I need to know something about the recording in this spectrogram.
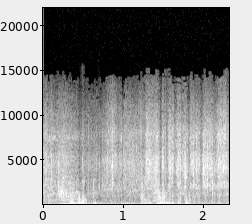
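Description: Wind buffeting a chest-mounted action camera's microphone as a YT Capra full-suspension mountain bike rolls fast down a dirt forest trail, with tyre rumble over the ground and frequent short rattles and knocks from the bike over roots and bumps.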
